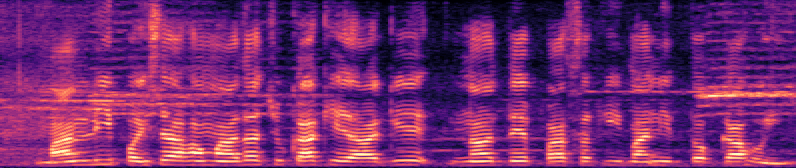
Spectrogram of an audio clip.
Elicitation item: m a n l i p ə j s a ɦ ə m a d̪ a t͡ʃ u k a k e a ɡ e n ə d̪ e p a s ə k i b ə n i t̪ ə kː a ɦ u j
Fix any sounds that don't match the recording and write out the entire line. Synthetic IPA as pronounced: m a n l i p ə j s a ɦ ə m a d̪ a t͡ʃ u k a k e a ɡ e n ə d̪ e p a s ə k i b a n i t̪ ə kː a ɦ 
